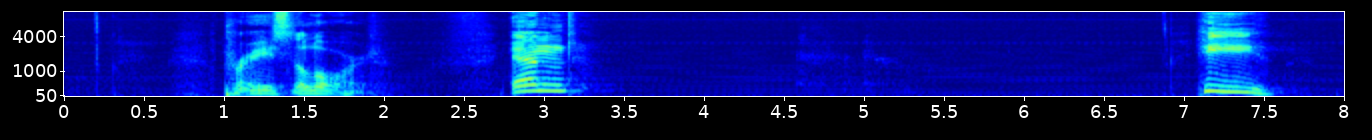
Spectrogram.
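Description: A man preaches loudly and with fervour into a microphone, in short bursts with pauses, in a large echoing room.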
